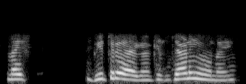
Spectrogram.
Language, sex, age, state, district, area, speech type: Odia, male, 18-30, Odisha, Nabarangpur, urban, conversation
